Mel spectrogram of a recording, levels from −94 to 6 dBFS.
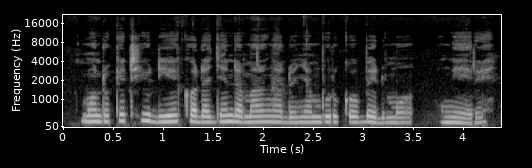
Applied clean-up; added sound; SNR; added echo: none; none; none; none.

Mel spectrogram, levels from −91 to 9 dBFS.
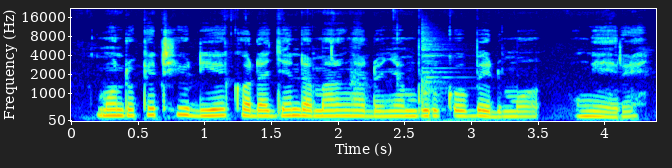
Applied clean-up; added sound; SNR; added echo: none; Dishes, pots, and pans; 17 dB; none.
